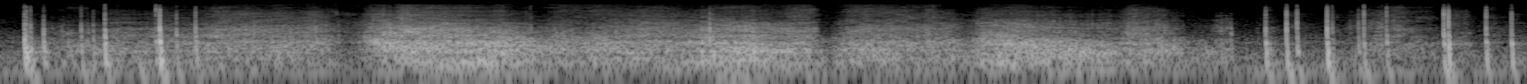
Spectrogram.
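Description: Long purple acrylic nails tap and scratch the front of a medium Minecraft Lego set box made of hollow cardboard, likely full of bricks. Sharp, quick clicking taps open the clip, then give way to a steady, bright scratching rasp in several strokes. A new burst of crisp taps closes it.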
